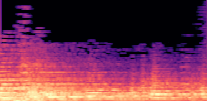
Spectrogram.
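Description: Orchestral classical music with brass, French horn most of all, playing held notes over a steady low note.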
